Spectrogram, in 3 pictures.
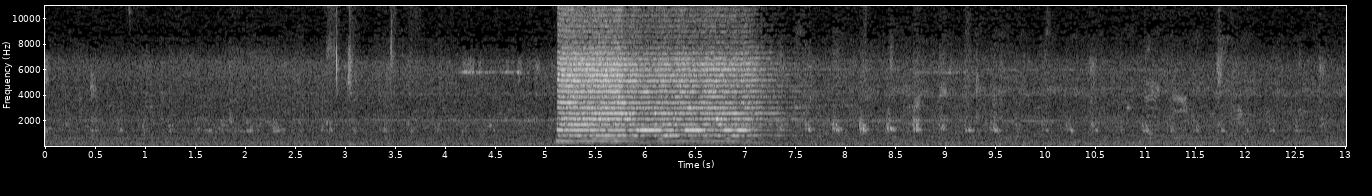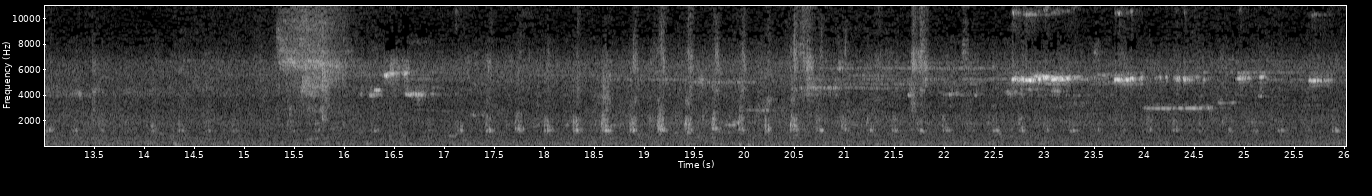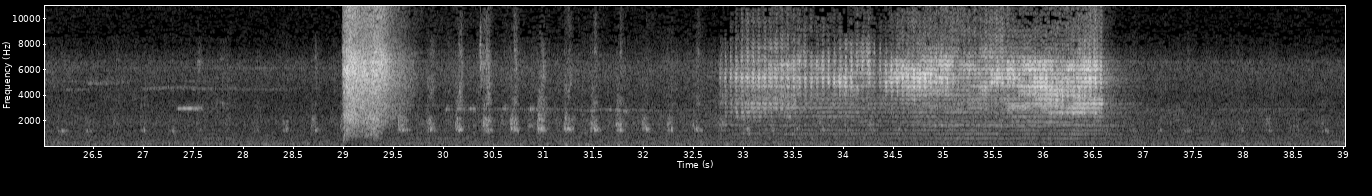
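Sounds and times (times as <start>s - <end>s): short sharp hiss: 29.0s - 29.7s
high-pitched wheel squeal: 32.8s - 36.9s.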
